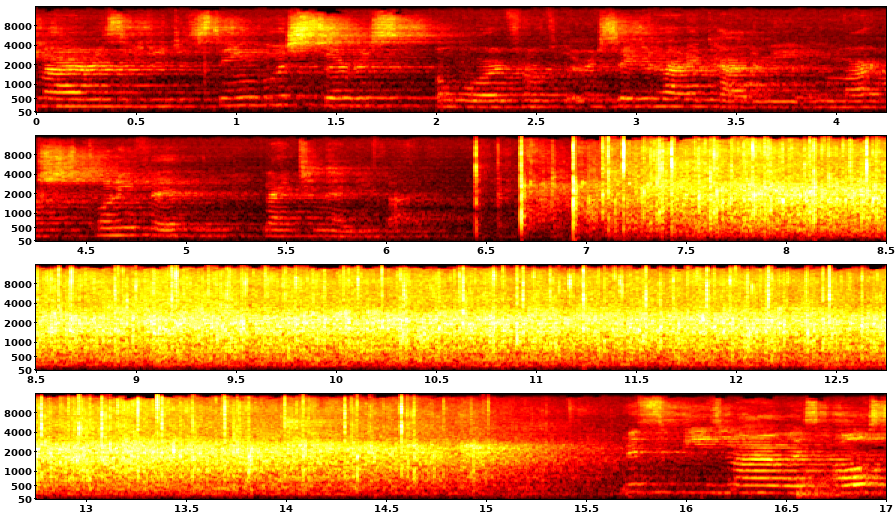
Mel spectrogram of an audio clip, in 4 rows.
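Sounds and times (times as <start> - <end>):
audience applauding: 6.6 - 15.5.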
